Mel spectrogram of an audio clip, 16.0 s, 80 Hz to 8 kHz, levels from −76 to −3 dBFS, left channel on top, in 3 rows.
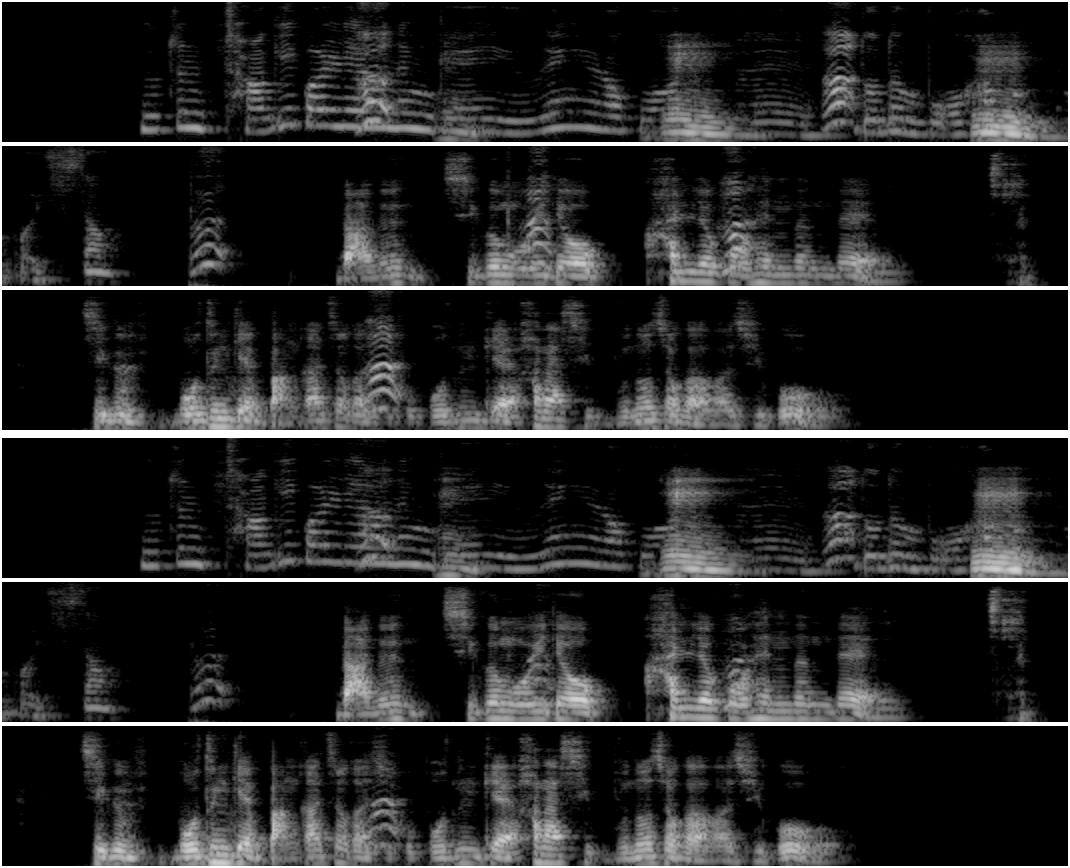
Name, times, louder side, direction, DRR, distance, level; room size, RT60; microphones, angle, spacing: voice 1, 0.7-5.0 5.4-6.0, left 3 dB, 15° left, 0.3 m, -41 dB
sound 1, 1.8-2.0 4.1-4.3 6.3-6.5 7.8-8.1 8.9-9.1 11.2-11.3 12.5-12.7, left 7 dB, 80° left, 0.5 m, -34 dB
voice 2, 3.3-3.8 4.8-5.2 7.0-9.8 10.3-10.5 11.1-14.8, right 3 dB, 50° right, 0.6 m, -29 dB
2.4 x 2.0 x 2.4 m
head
